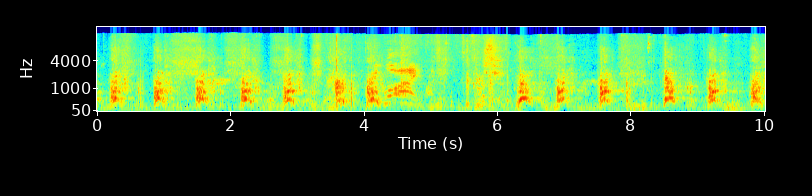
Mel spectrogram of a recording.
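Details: Giant Schnauzer Luther barks steadily through Schutzhund stick hit practice, some fifteen strong barks in ten seconds at a regular pace, interrupted around four seconds by a human voice and sharp impact sounds.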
